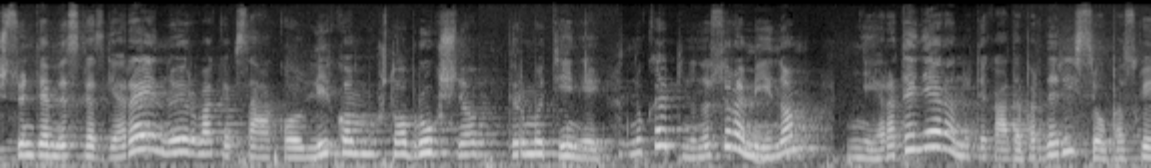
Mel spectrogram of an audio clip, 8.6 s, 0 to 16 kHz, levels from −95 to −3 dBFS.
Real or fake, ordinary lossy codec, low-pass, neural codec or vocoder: real; MP3, 96 kbps; 14.4 kHz; none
